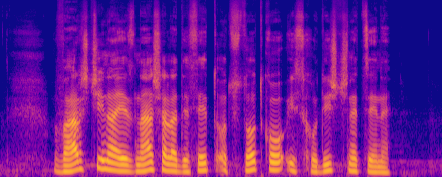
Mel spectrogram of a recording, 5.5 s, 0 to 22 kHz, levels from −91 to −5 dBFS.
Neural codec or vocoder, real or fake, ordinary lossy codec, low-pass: vocoder, 44.1 kHz, 128 mel bands, Pupu-Vocoder; fake; none; none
